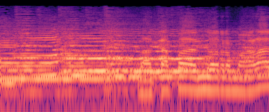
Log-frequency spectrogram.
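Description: Background music: violin and other bowed strings playing long held notes.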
